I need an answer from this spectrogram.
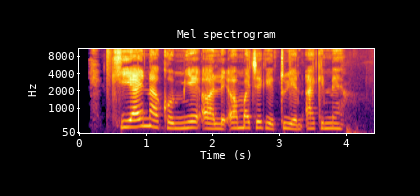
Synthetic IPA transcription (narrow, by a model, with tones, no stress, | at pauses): kʰɪ˨ja˦jɪ˦na˨ko˨mi˦e˦ʔɔ˨lɪ˨ʔɔ˦ma˦t͡ʃe˦ke˨tu˦je˨na˦kɪ˦nɛ˦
